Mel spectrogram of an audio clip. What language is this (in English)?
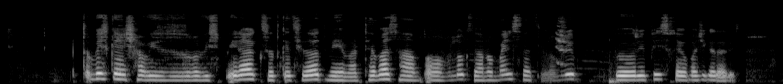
Georgian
